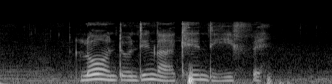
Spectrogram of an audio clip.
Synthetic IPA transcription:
lɔntʼɔndʱiŋɡʱakʰendʱiːfɛ

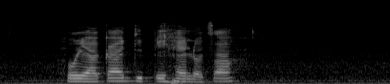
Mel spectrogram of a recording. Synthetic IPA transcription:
hʊjakʼadipʼɪɦɛlɔt͡sʼa

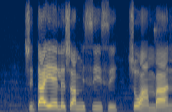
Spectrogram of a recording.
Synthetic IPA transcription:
ʂitajɛlɛʂamisisi | ʂɔɦambaːna

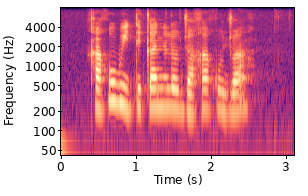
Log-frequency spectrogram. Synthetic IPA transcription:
ɣaχʊbʊitikʼanɛlɔd͡ʒwaχaχʊd͡ʒwa

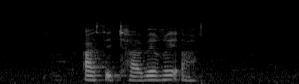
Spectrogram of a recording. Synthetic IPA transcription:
asɪtʰabɛɣɛʔa

